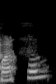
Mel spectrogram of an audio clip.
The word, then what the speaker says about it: Quantico: Yeah, Quantico? Okay. Quantico.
